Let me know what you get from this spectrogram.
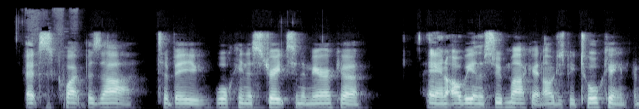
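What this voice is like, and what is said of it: New Zealand accent. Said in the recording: “being a New Zealander ... people like the accent”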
